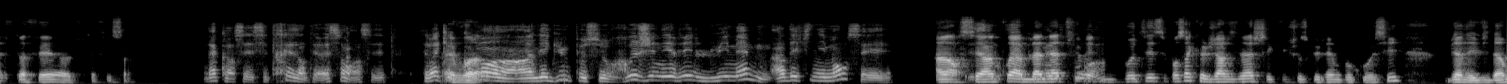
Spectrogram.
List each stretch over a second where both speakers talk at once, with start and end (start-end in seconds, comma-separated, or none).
9.7-11.1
